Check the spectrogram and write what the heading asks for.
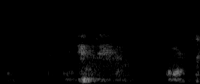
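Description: A brief low murmur from a person's voice, about half a second long, in a pause between speakers, just before speech resumes near the end.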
